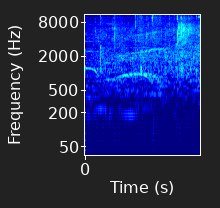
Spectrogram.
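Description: At a Dartmouth commencement ceremony, a large outdoor crowd claps and cheers, a faint, steady roar of applause with a voice carrying over it.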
